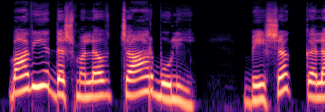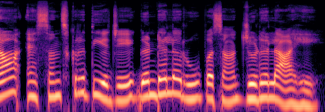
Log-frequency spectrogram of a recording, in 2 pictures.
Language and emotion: Sindhi, neutral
